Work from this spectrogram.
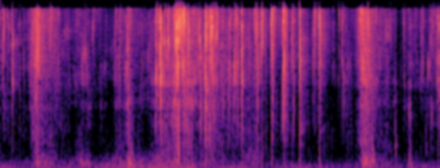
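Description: A handful of clear pink slime packed with pink plastic pearl beads, a solid mass, is kneaded and squeezed between fingertips. It gives a rapid stream of bright, crisp crackles and crunchy pops with almost no low end, in bursts that swell loudest around the middle of the clip.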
